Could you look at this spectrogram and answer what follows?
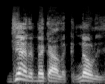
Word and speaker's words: Janibek Alimkhanuly: My man Janibek Alimkhanuly. Did I say it right? Good job, man.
